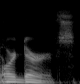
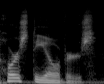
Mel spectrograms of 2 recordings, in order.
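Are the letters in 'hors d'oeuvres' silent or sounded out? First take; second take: silent; sounded out. First: The word has silent letters, like 'or-derves'. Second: The word is sounded out letter by letter. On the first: The speaker calls it right. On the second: The speaker calls it wrong.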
